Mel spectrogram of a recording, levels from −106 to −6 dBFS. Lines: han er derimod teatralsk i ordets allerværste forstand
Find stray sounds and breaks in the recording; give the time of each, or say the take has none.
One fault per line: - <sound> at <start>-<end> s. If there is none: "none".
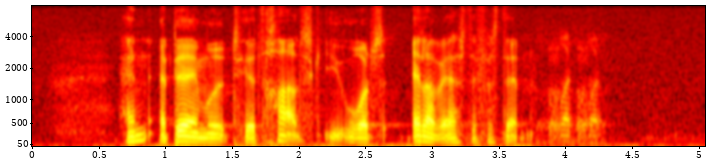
- laugh at 3.9-4.3 s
